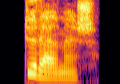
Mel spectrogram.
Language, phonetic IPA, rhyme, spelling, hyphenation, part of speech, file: Hungarian, [ˈtyrɛlmɛʃ], -ɛʃ, türelmes, tü‧rel‧mes, adjective, Hu-türelmes.ogg
- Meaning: patient, tolerant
